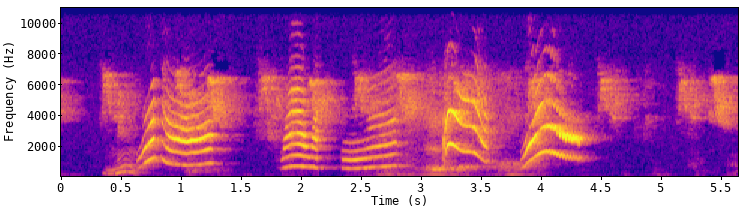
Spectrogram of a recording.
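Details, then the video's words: Talking pet parrot, said to say "mummy" and "papa", utters a run of rising, ringing harmonic calls, some low and throaty, others bending sharply upward, almost without pause. "Mummy Papa Bolne Wala Tota || Talking Parrot"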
